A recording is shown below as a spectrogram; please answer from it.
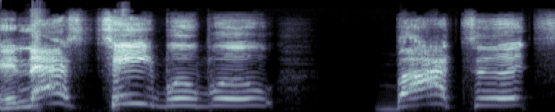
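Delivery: very high, loud, drawn-out put-on argumentative voice.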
